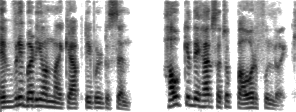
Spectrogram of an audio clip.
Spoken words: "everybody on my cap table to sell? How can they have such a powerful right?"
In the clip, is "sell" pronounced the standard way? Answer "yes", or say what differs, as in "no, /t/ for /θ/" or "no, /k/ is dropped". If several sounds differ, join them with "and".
no, /n/ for /l/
